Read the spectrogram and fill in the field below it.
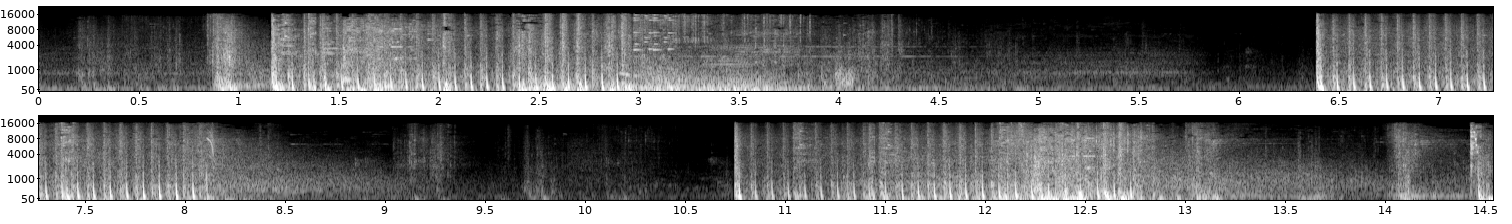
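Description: Rapid gunfire bursts loudly from an automatic weapon.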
